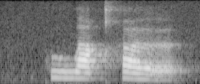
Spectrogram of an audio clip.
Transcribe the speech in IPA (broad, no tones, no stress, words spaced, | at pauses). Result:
kuwaqʰœ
